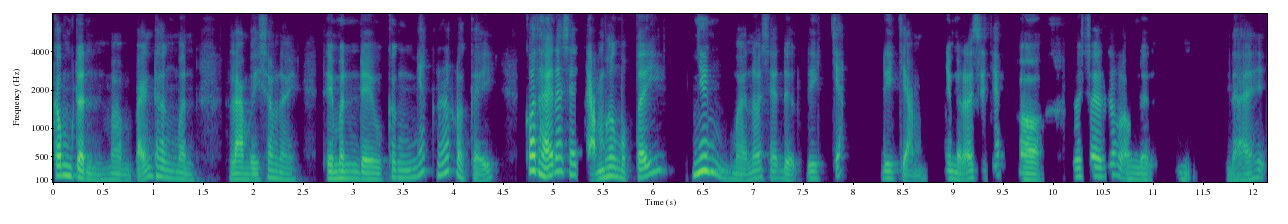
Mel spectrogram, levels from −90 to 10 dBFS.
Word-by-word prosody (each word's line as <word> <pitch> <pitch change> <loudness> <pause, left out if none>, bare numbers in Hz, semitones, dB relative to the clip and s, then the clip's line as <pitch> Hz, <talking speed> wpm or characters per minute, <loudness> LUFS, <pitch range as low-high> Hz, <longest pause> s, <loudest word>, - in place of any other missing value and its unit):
công 170 0 +5
trình 100 -2 +5
mà 100 0 -4
bản 150 - +1
thân 145 -7 -2
mình 105 -4 -3 0.3
làm 105 0 +4
việc 100 0 -2
sau 130 +3 -2
này, 105 -2 -5 0.2
thì 120 - +2
mình 125 -1 +1
đều 110 -2 +2
cân 135 +2 -4
nhắc 215 +9 -4
rất 225 +7 -1
là - - +1
kỹ, - - -4 0.3
có 260 -1 +9
thể - - +8
nó 245 - +3
sẽ 190 -5 0
chậm 125 - +4
hơn 160 -2 +3
một - - -4
tí 215 - +3 0.2
nhưng 225 - +5
mà 100 -2 -3
nó 130 +6 -2
sẽ 125 -3 -5
được 115 -4 -3
đi 120 +1 -2
chắc, - - -3 0.3
đi 125 0 -2
chậm, 85 - -1 0.3
nhưng 130 - -1
mà - - +1
nó - - +3
sẽ 130 0 -6
chắc, 180 - -4 0.2
ờ, 105 -3 +4 0.3
nó 150 - +1
sẽ 165 - +6
rất 185 - -4
là - - -1
ổn 105 0 -4
định. 100 -1 -4 0.3
Ừm. - - -8 0.4
Đấy. 100 +7 -4
125 Hz, 240 wpm, -23 LUFS, 105-165 Hz, 0.4 s, có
